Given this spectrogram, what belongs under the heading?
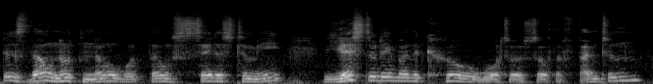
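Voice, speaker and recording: A man's voice: a little high, animated, slow, mellow. A man voicing a pleading, insistent talking frog from a storybook, calling out in archaic phrases.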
